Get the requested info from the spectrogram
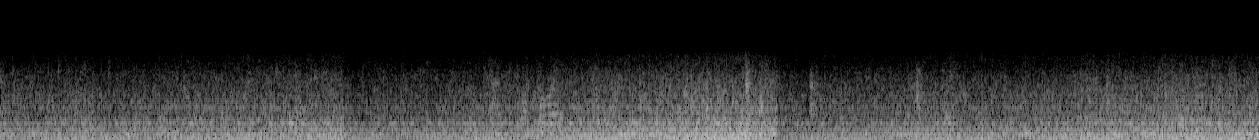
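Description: A steady low machine hum with a few faint clicks and rustles over it.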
